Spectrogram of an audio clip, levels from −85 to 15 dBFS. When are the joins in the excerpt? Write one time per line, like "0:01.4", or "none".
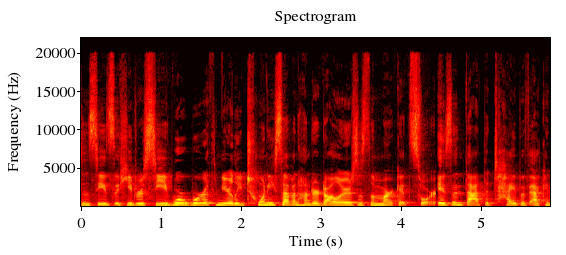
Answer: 0:01.1
0:04.4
